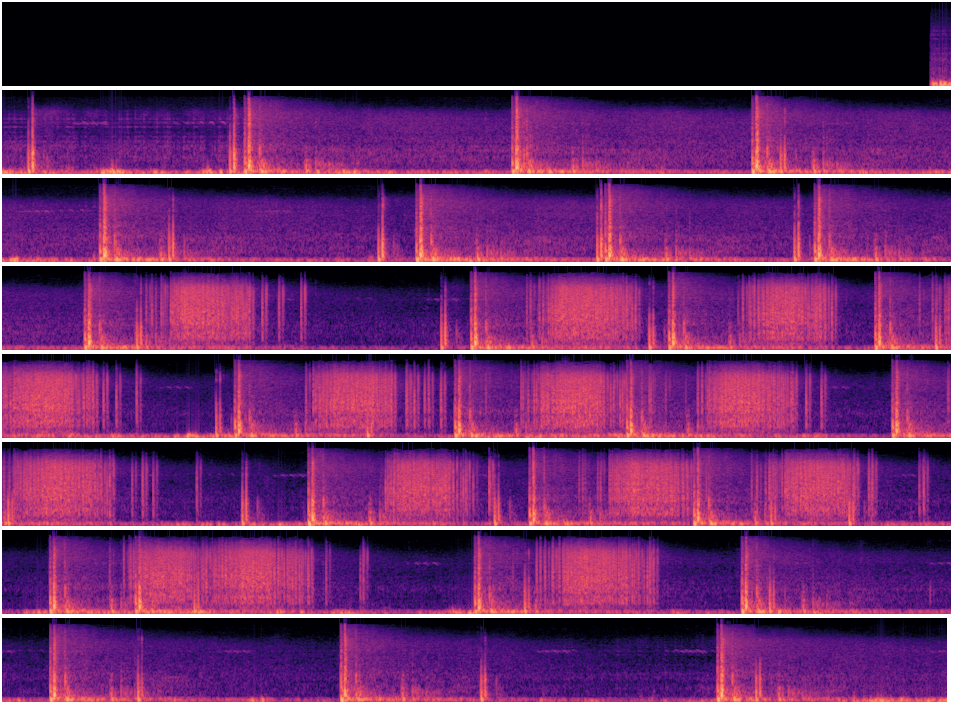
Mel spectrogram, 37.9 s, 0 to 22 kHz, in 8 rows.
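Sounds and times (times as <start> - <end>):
firework long hiss: 4.7 - 37.9
fireworks bangs: 4.7 - 37.9.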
